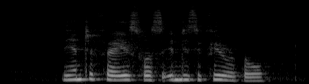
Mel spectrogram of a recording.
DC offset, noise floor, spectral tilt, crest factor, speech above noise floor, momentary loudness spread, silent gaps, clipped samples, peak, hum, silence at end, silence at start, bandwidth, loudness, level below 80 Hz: under 0.1%; -69 dBFS; -6 dB/octave; 14 dB; 35 dB; 9 LU; none; under 0.1%; -22 dBFS; none; 0.45 s; 0.6 s; 16 kHz; -35 LUFS; -90 dBFS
